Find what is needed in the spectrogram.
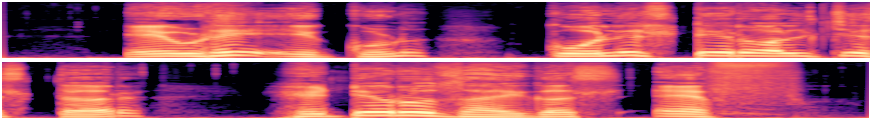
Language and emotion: Marathi, neutral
